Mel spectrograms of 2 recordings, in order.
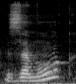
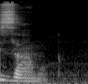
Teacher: замок Два склади перший склад ми вимовляємо з більшою силою голосу Отож у першому слові голосніше вимовляємо другий склад а в другому перший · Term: наголошений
